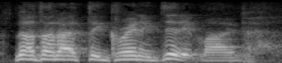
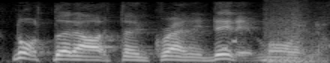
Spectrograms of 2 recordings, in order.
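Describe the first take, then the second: First: It is said with a mild Cockney accent. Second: It is said with a strong Cockney accent. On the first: The speaker calls it wrong. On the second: The speaker calls it right.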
